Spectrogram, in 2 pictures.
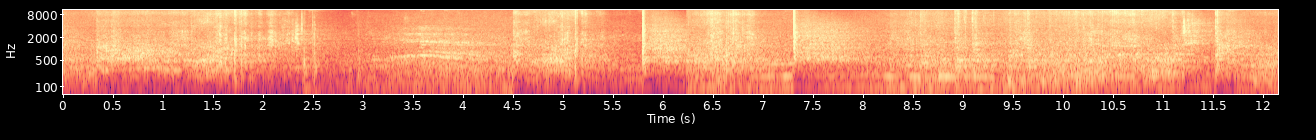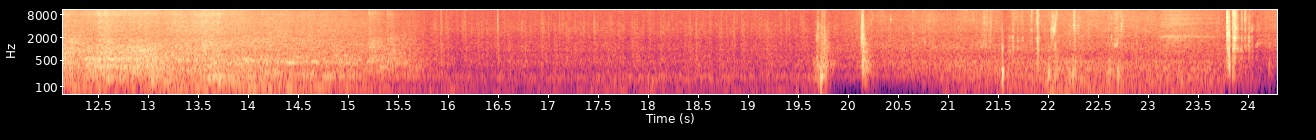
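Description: Skateboard wheels rolling on rough concrete, with sharp clacks of the board; the sound drops away much quieter for the last several seconds, leaving only a few isolated clicks.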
